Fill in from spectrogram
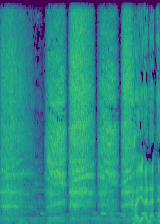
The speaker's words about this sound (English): So I go back into the breathing method, and I just...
